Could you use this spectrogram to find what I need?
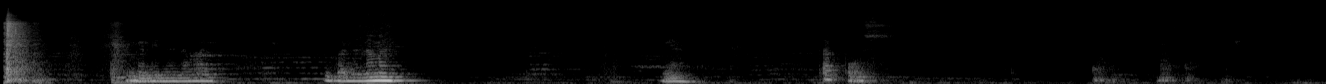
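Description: A knit scarf rustles softly as a woman wraps it.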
